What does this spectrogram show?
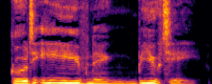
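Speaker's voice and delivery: gruff beast's formal greeting. A narrator's reading. Beast greeting Beauty after supper, gruff. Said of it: "said in a gruff voice".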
